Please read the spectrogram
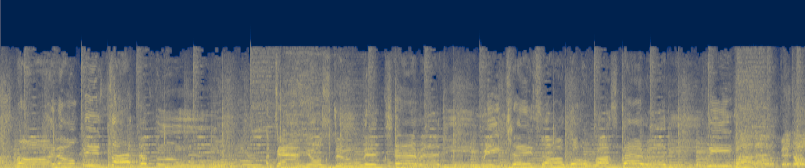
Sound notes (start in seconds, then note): none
